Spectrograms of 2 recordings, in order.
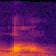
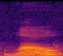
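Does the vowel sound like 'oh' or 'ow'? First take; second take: ow; oh. First: The vowel sounds like 'ow', as in 'cow'. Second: The vowel sounds like 'oh', as in 'go'. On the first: "OW as ow would be ow" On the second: "OW as O would be O"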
